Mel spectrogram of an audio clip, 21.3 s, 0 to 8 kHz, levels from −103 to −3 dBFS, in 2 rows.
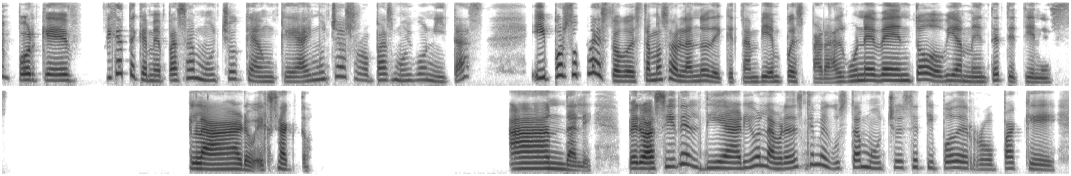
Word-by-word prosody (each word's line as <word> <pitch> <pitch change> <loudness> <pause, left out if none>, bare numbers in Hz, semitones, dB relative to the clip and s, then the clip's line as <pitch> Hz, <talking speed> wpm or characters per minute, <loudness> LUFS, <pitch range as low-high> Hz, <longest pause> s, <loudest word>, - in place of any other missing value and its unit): porque, 210 -1 +3 0.3
fíjate 395 +6 -3
que 220 - -2
me 190 -1 -3
pasa 210 +10 -2
mucho 250 0 -7
que 205 - -6
aunque 165 -1 -6
hay 170 +4 -2
muchas 270 +10 -5
ropas 215 0 -7
muy 200 -2 -9
bonitas, 205 - -9 0.5
y 310 -4 +4
por 385 +1 0
supuesto, 410 - -1
estamos 210 +8 -3
hablando 185 -3 -1
de 160 -3 -4
que 155 - -9
también, 165 +2 -4
pues, 170 -3 -4
para 135 0 -7
algún 180 +6 -3
evento, 205 +2 +3
obviamente, 180 -1 -3
te 170 -5 -9
tienes 145 - -8 1.9
Claro, 185 -3 +7
exacto. - - +1 2.0
Ándale, 195 -7 +5 0.3
pero 205 0 +6
así 205 +7 +7
del 340 -7 -1
diario, 220 +5 +1
la 255 -9 +1
verdad 200 +1 -1
es 260 +4 -7
que 350 - -8
me 325 -4 -5
gusta 220 +3 -5
mucho 230 -1 -7
ese 250 +2 -6
tipo 220 -1 -7
de 225 -2 -3
ropa 175 +2 -7
que 175 -7 -5
205 Hz, 130 wpm, -24 LUFS, 175-225 Hz, 2.0 s, Claro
